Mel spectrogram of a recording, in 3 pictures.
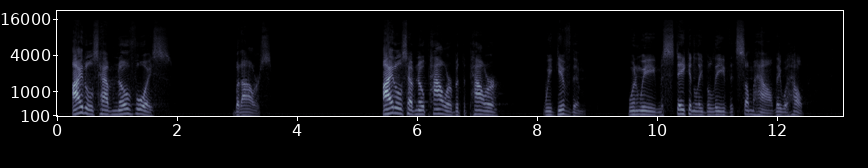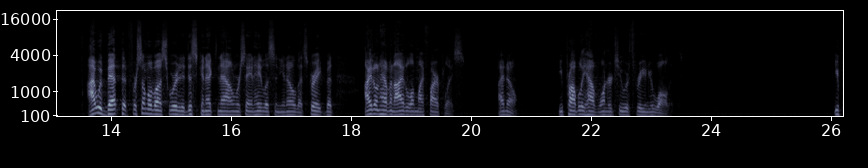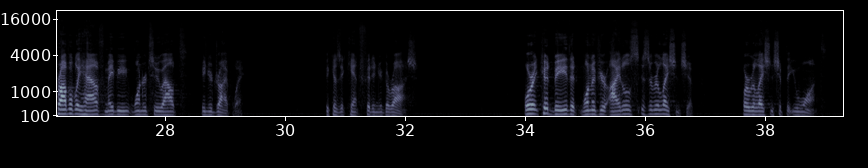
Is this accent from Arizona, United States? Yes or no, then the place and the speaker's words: yes; Arizona, United States; I grew up in Arizona. In Arizona, you would look out over the desert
